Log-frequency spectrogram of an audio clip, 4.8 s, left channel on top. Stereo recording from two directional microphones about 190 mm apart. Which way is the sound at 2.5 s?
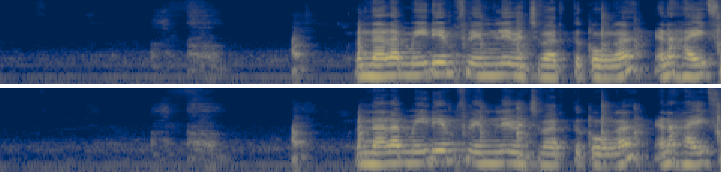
45° left (ahead or behind).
